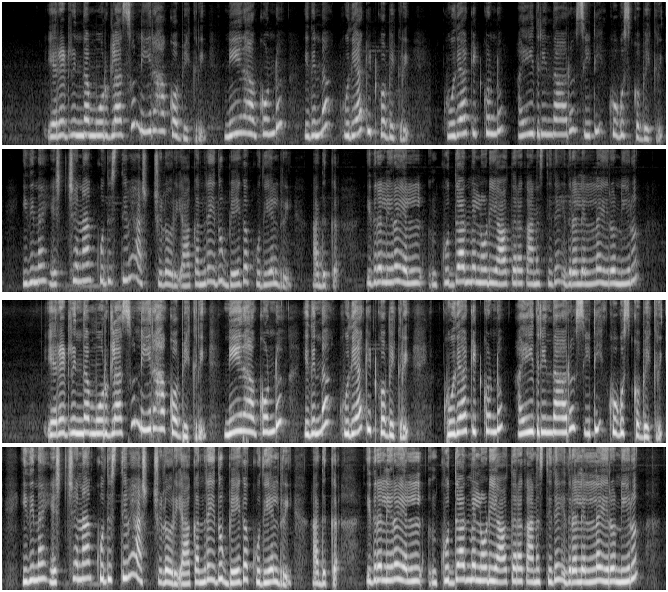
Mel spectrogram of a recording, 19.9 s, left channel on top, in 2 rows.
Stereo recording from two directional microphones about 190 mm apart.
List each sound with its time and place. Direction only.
0.6 s speech: 40° right (ahead or behind)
